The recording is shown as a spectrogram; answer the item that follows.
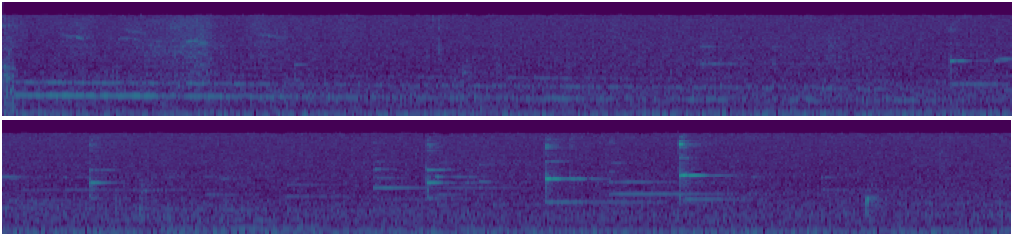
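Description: A long tone that slowly falls in pitch fades away over the first half, then scattered light chime notes ring out at different pitches, several close together, in the second half.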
